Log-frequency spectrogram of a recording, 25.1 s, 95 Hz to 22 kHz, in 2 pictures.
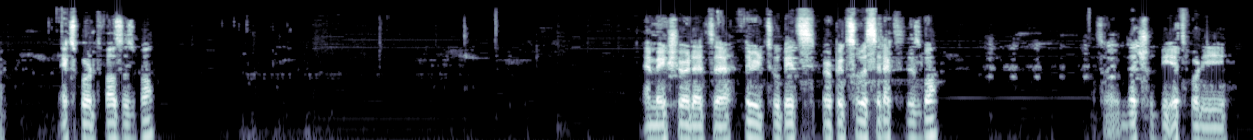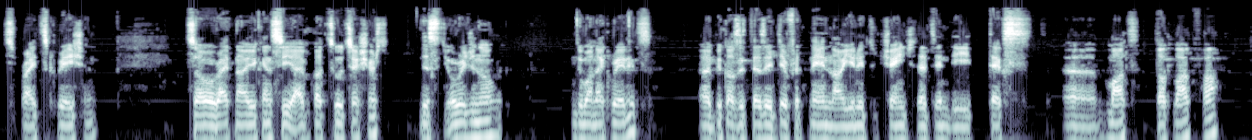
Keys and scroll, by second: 0.8-2.7 typing.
